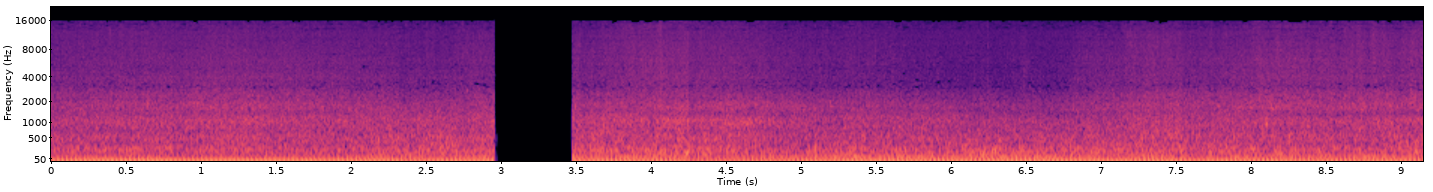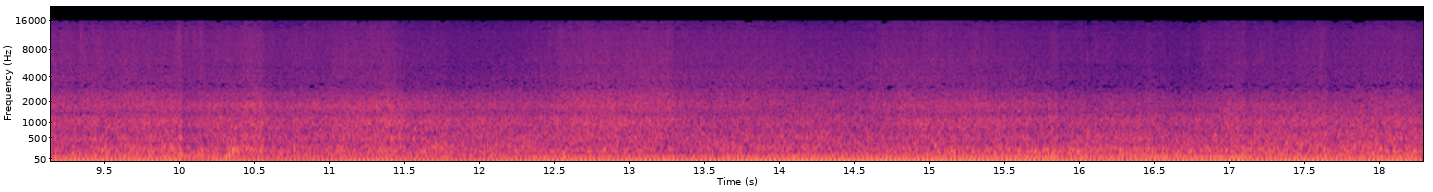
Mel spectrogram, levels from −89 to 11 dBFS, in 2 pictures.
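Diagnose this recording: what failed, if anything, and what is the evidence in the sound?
A playback rebuffering stall. The sound drops to silence from 2.96 to 3.48 s, then resumes exactly where it stopped. Nothing is lost; 0.52 s is added.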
